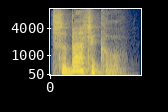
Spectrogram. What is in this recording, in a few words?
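"sabbatical", British English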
